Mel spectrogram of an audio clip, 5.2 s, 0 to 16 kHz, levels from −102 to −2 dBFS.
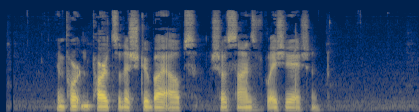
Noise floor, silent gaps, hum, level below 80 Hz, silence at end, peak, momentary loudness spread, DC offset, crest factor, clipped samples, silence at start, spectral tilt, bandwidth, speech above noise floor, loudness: -63 dBFS; none; none; -52 dBFS; 1.25 s; -2 dBFS; 12 LU; under 0.1%; 24 dB; under 0.1%; 0.7 s; -5 dB/octave; 11.5 kHz; 38 dB; -25 LUFS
